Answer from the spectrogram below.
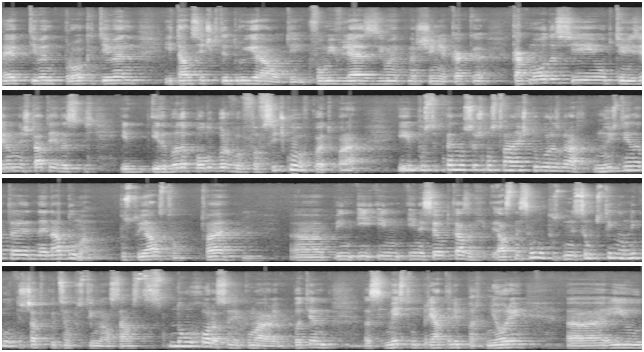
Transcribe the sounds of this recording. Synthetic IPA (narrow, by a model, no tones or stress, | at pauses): ɾɛɐk̚t̪ivɛnpɾoɐkt̪ivɛn | ḭt̪amfsit͡ʃki̥t̪ɛd̪ɾuɡiɾabot̪ikəkvɔmivlʲaɛzɐzimɐnɛnɐɾɛʃɛniɛkakː | akmɔɡəd̪ɐsiopt̪imiziɾəmnɛʃt̪at̪əid̪ɐs | iid̪ɐbɤd̪ɛpɔd̪obɤɾvɐfvɐfsit͡ʃkovɐfkoɛt̪o̥pɾa̰vḭ | ipost̪ɛpɛnːofsɤʃnost̪ovanɛʃt̪oɡoɾɐzbɾaxnoist̪inət̪əɛɛd̪nad̪umə̰post̪ojanst̪vot̪ovaɛ | iiʔiinɛsɛot̪kazəxasnɛsɤmɡopnɛsɤmpost̪iɡnəlˠnikoəot̪nɛʃt̪at̪əkoit̪osəmpo̥st̪iɡnəlˠsams | mnɔɡʊxɔɾəsɐmipomaɡəlipopɤt̪ʲiəsɛmɛjst̪vopɾijat̪ɛlipɐɾt̪nʲɔɾi | io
